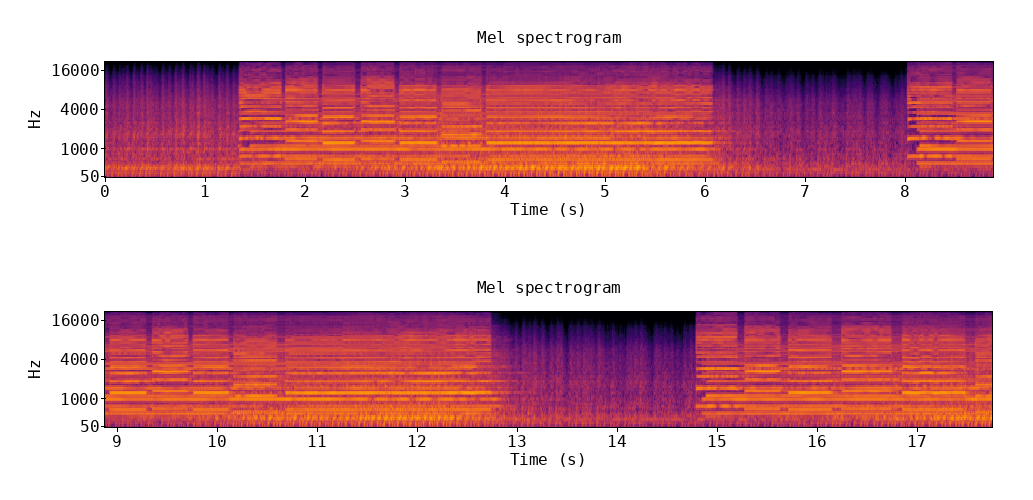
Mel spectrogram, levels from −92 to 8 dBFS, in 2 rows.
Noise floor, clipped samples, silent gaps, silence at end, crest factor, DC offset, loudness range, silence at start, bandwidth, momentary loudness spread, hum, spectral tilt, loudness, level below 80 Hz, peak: -36 dBFS; under 0.1%; none; 0 s; 14 dB; under 0.1%; 5 LU; 0 s; over 20 kHz; 15 LU; none; -1.5 dB/octave; -12 LUFS; -46 dBFS; 0 dBFS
